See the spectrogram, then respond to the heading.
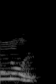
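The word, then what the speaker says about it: null: বলি শূন্য এই শূন্যকে যার মানে বলা হয় নূর একটু আপনারা হচ্ছে মিউটটা অফ রাখেন আপু মিউট অফ করে আমার সাথে সাথে একটু ইয়া করবেন বলবেন শূন্য টাকে বলা হয় নূর নূর যাকে আমরা ইংরেজিতে বলি জিরো ওয়ান টাকে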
